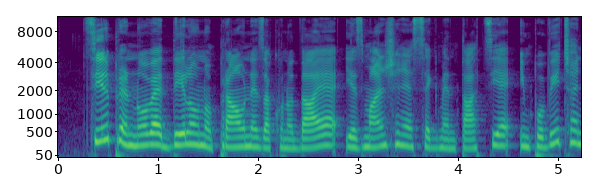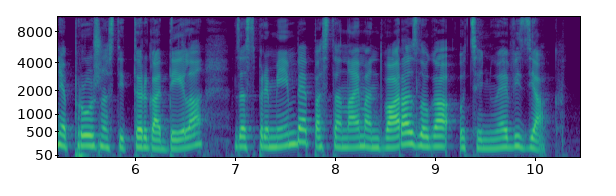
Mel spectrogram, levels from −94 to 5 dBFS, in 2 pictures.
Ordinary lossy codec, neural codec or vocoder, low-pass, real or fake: none; none; none; real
